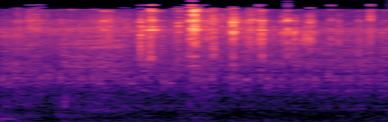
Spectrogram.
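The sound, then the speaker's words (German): Keys jangle briefly as a key is handed over, a key that fits a toy made by the firm Kopperschmidt: a cluster of light metallic clinks over about a second, then a few faint rattles before quieting, with no one speaking. “Um genau zu sein, ein Spielzeug, zu dem dieser Schlüssel hier passt.”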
